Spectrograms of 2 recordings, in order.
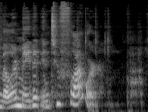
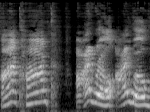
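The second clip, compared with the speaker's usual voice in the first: loud honking goose; eager goose; 5 semitones higher, 8 dB louder, slower than usual. Acted. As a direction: honk keen to eat. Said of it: "the goose said".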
